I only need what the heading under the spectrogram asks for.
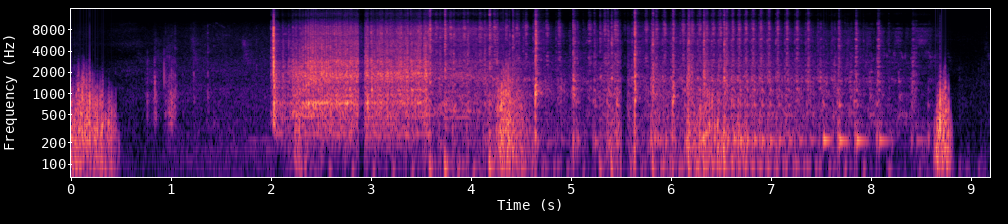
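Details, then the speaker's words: Junk lawn tractor's engine, which has a full tank, primed and cranked on choke: starter churns unevenly for several seconds with no firing; fuel starvation. "yeah so it's not getting any fuel or the fuel or the carb is crappy let's go for one more time"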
